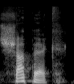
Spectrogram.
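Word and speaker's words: Czapek: reserve here i mean zapec is i hope i'm saying that right it is pronounced is it chapek to be thank you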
